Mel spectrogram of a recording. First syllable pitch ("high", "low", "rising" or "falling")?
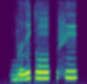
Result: low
